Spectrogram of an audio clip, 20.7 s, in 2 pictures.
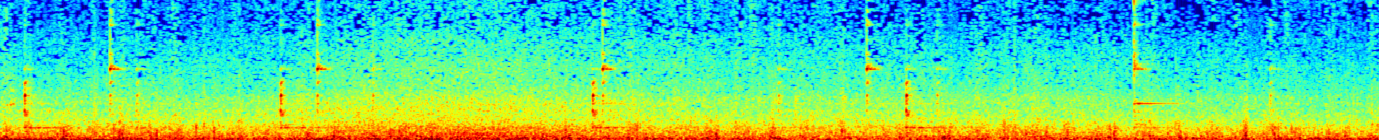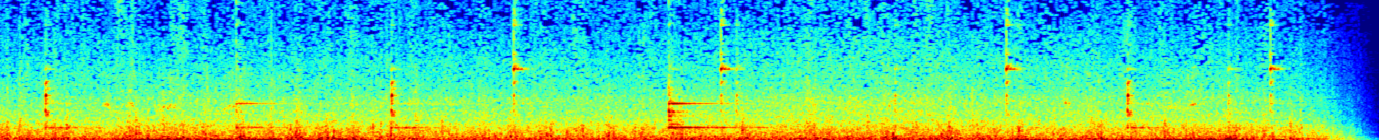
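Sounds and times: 
flag blowing in wind: 0.0 - 20.6.

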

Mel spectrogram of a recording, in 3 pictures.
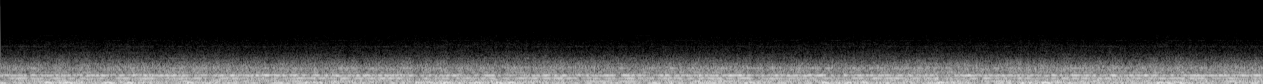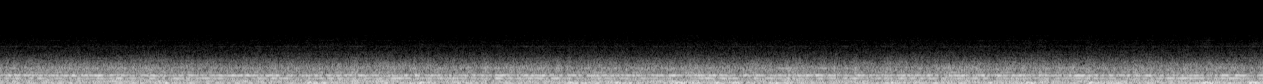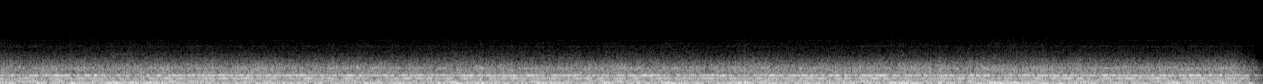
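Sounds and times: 
loud science fiction machine whir drone: 0.0 - 37.8.

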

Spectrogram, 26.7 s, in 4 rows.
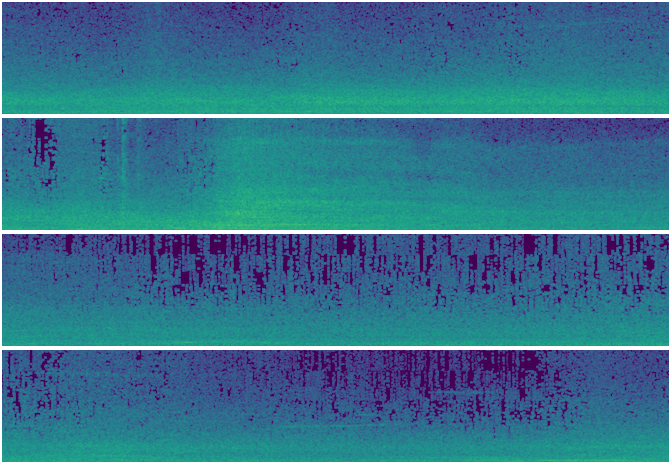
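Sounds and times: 
city traffic in Munich Germany: 0.0 - 26.6.

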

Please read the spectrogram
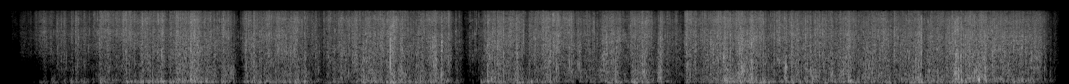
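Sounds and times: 
household tin foil sheet movement: 0.1 - 10.6.

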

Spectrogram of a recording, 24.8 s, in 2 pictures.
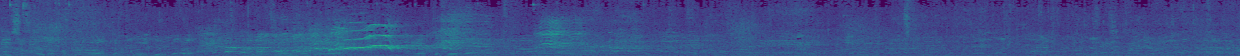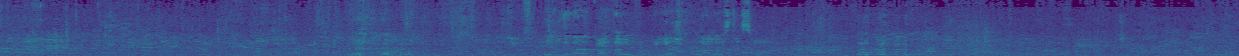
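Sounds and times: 
crowd on medium square: 0.0 - 24.7
laughter: 2.0 - 3.4, 15.5 - 17.7, 20.7 - 22.1
kids yelling: 2.8 - 6.1.

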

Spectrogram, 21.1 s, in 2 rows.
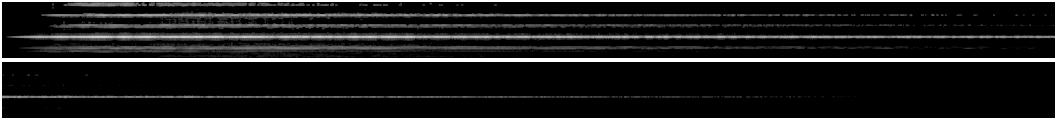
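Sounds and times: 
shrill high-pitched horror whine: 0.2 - 7.0.

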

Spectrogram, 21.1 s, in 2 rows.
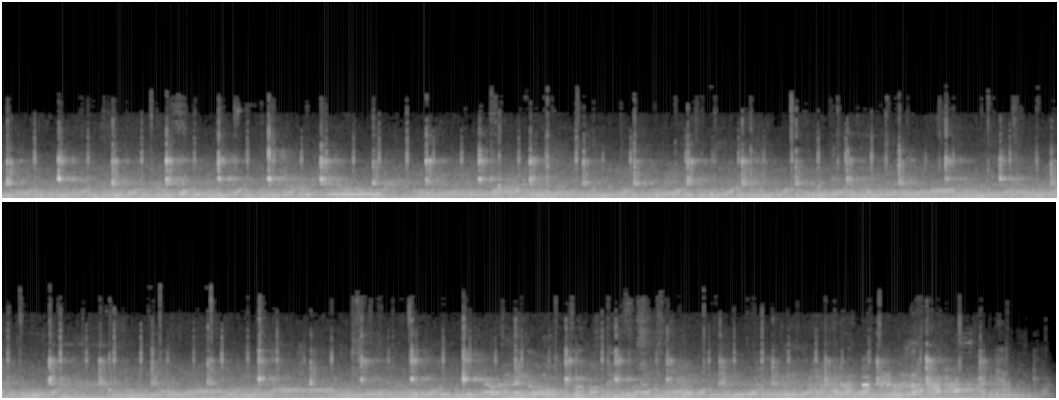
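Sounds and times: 
street performers playing didgeridoo: 0.0 - 21.0
street performers playing percussion: 0.0 - 21.0
tourists in city public places: 0.0 - 21.0
laughter: 15.2 - 21.0.

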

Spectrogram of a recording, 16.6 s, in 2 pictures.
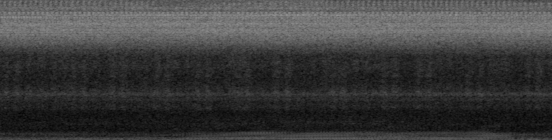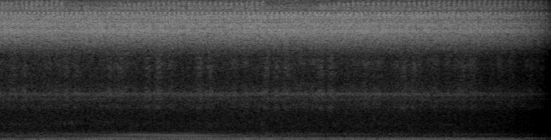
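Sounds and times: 
insects in a cornfield on a summer evening in the Midwest US: 0.0 - 16.5.

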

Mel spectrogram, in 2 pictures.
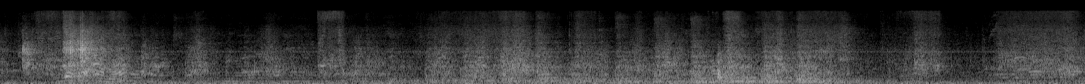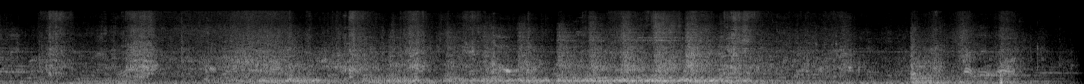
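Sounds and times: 
house building construction noise in Cambodia: 0.0 - 21.6.

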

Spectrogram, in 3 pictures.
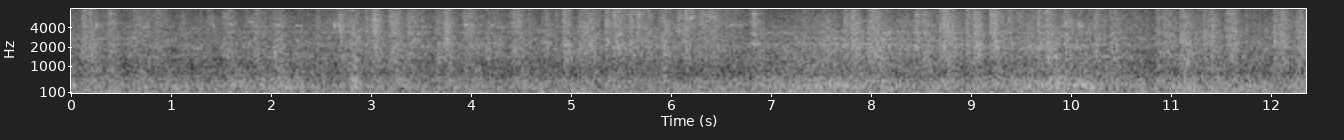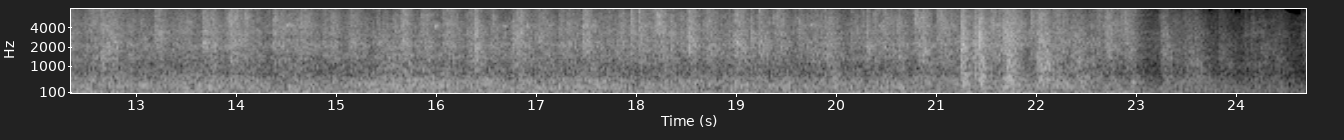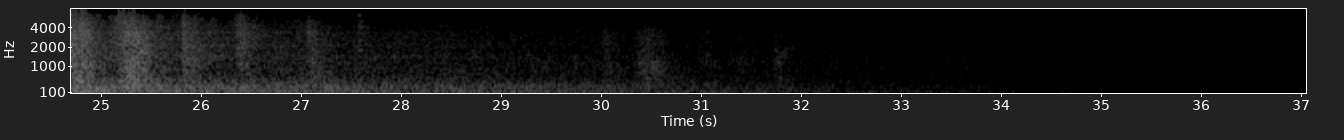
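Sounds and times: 
deep rattling freight train: 0.0 - 28.8.

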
